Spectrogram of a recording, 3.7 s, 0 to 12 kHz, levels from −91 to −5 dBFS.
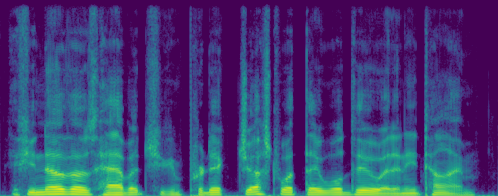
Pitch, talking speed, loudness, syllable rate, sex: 115 Hz, 255 wpm, -18 LUFS, 5.8 syllables/s, male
